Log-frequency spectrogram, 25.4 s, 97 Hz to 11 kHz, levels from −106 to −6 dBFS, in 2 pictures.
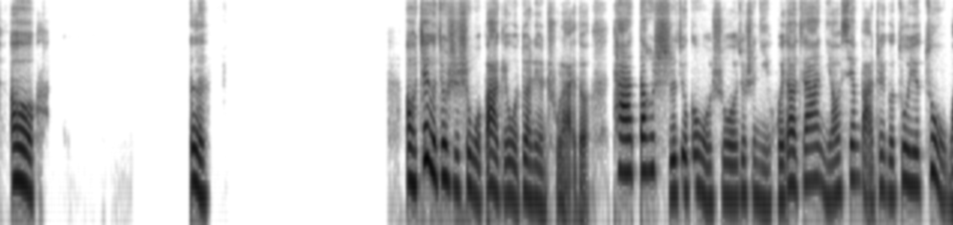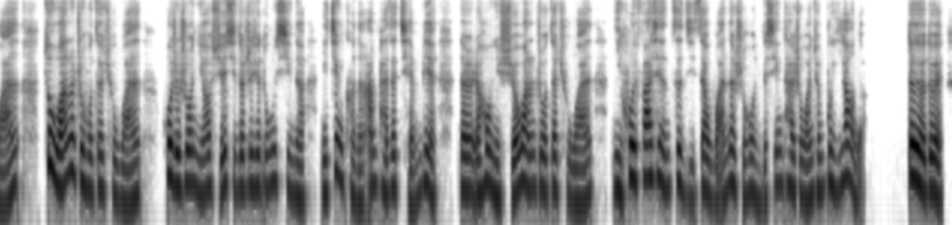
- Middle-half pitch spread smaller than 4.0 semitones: No, average, 4.3 semitones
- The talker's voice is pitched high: Yes, high, 210 Hz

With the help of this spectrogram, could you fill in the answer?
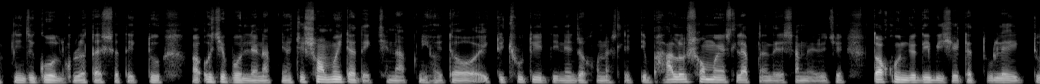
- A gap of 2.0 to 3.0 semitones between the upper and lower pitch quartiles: Yes, average, 2.7 semitones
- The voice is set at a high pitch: No, low, 100 Hz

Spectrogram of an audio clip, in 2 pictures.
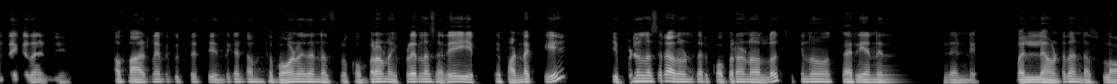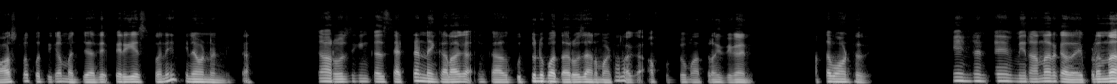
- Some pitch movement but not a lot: No, narrow, 2.2 semitones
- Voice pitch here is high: No, low, 115 Hz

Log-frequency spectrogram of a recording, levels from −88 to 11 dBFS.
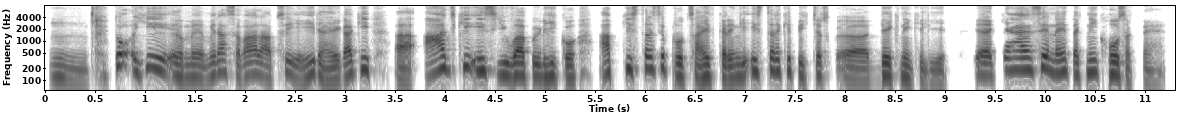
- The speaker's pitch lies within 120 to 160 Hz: Yes, medium, 140 Hz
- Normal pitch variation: No, wide, 5.9 semitones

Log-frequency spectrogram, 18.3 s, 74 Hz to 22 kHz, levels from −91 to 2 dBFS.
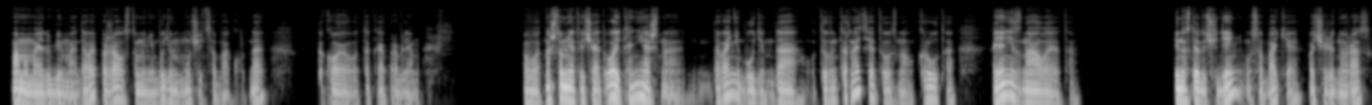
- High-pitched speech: No, very low, 85 Hz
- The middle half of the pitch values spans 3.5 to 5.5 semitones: Yes, average, 4.1 semitones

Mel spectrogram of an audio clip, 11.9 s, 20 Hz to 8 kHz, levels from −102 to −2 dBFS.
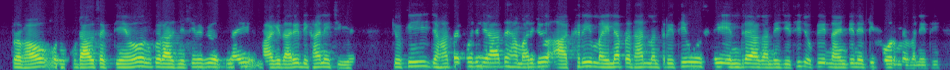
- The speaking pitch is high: No, medium, 155 Hz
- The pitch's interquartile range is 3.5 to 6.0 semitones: No, narrow, 2.4 semitones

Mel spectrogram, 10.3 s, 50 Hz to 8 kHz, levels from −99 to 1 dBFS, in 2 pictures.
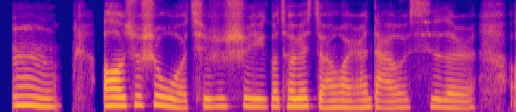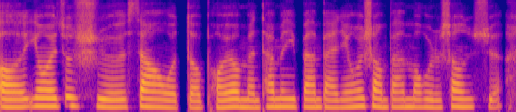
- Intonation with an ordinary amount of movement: No, narrow, 1.8 semitones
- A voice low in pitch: No, high, 200 Hz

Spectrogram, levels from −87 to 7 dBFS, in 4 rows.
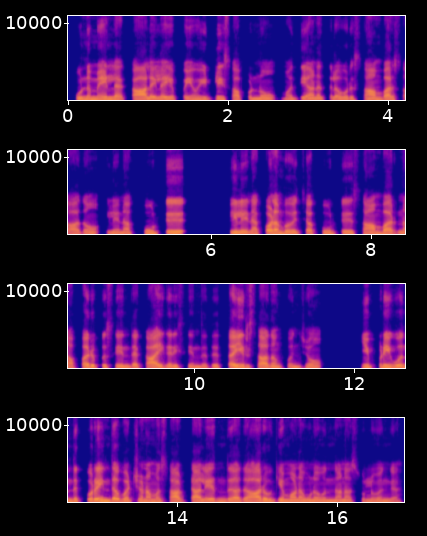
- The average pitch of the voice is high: No, medium, 175 Hz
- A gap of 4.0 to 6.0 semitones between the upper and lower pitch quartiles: Yes, average, 4.4 semitones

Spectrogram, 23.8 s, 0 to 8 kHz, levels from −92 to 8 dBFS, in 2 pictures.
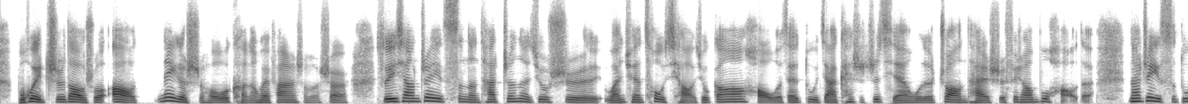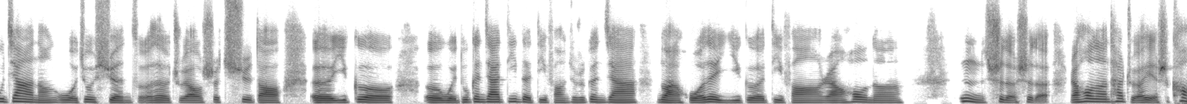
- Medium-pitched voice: Yes, medium, 165 Hz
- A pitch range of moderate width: Yes, average, 3.4 semitones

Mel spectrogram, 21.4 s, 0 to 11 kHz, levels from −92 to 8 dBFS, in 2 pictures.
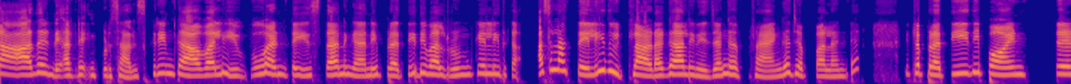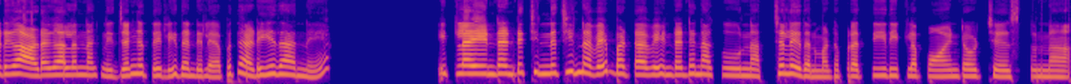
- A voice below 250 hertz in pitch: No, very high, 265 Hz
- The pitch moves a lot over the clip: No, average, 4.1 semitones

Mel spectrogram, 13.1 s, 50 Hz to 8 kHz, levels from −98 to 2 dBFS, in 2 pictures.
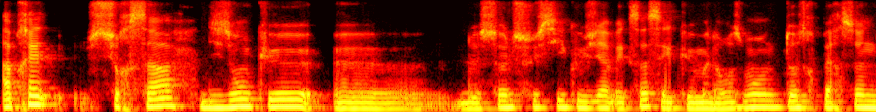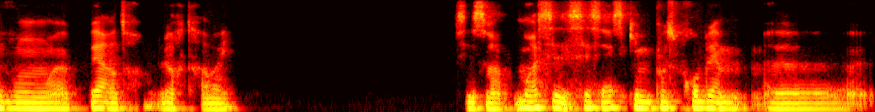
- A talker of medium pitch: No, low, 125 Hz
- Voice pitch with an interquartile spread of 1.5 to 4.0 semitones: Yes, average, 2.8 semitones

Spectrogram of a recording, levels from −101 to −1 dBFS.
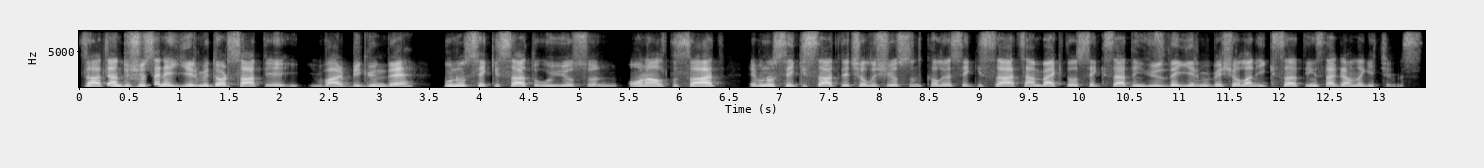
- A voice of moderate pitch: Yes, medium, 145 Hz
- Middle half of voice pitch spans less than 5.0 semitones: Yes, average, 3.5 semitones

